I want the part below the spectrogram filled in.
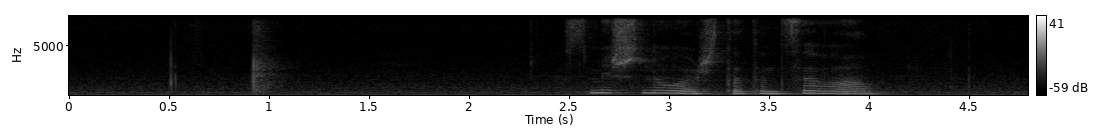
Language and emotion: Russian, positive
